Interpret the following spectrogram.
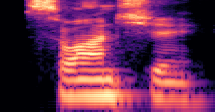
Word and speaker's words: Swanchi: So often, Swanchi, am I pronouncing it correctly, Swanchi? Yes, yes, yes.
